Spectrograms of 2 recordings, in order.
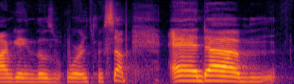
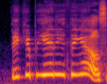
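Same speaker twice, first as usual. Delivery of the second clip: emphatic high point; 5 dB louder, much faster than usual. Real, not acted.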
